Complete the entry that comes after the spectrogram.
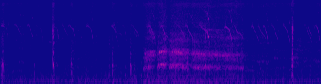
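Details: Breeding rooster in its first crowing contest gives a drawn-out, harsh crow lasting about two seconds mid-recording, while small birds keep up quick, high, downward chirps and scattered clicks throughout.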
